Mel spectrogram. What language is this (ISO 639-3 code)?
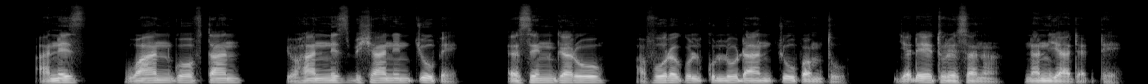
orm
